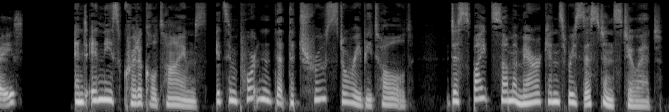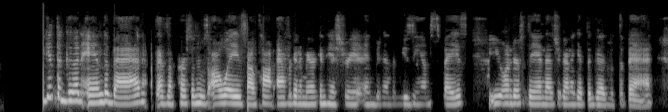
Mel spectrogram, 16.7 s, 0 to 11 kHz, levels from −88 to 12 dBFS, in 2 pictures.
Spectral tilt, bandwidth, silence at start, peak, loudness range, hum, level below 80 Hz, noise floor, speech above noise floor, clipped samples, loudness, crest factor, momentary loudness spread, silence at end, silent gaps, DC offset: -6.5 dB/octave; 10.5 kHz; 0 s; -4 dBFS; 6 LU; none; -62 dBFS; under -90 dBFS; over 70 dB; under 0.1%; -20 LUFS; 16 dB; 10 LU; 0 s; 0.31-0.87 s, 8.44-8.85 s; under 0.1%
